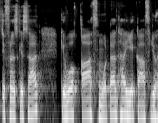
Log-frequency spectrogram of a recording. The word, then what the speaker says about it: قاف: طرح کیا جاتا ہے۔ تو یہ قاف جو 2 نقطے والا ہے یہ تھوڑا موٹا پڑھا جاتا ہے، تو اس لیے میں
